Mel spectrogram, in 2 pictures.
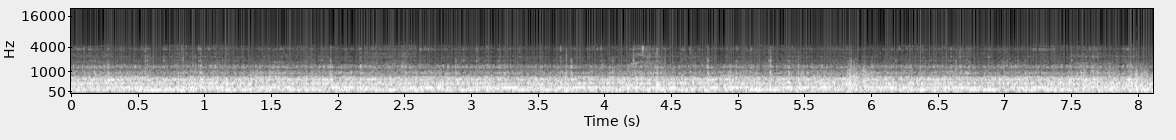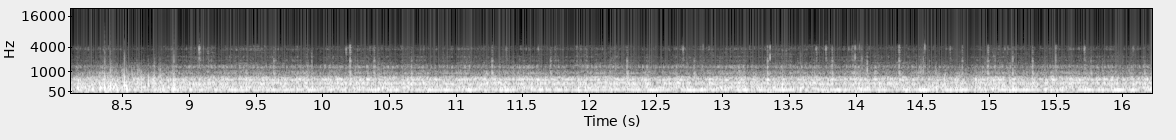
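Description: Bicycle tyres roll over a tarmac lane.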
